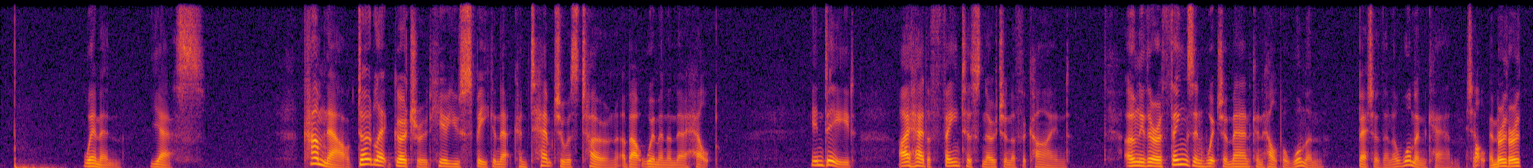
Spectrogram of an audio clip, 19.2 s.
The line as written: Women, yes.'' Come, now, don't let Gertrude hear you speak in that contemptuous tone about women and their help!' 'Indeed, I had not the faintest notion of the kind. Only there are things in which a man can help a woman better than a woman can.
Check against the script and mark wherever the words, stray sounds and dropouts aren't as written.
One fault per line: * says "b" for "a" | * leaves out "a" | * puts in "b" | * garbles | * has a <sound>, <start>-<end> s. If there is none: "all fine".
* has a thud, 0.2-0.8 s
* leaves out "not"
* has a dropout, 12.5-12.5 s
* garbles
